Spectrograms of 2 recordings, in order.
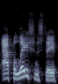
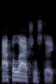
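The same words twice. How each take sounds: First: The third syllable sounds like 'lay'. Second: The third syllable sounds like 'latch'. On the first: The speaker calls it wrong. "not Appalachian State" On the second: The speaker calls it right. "but Appalachian State"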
